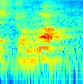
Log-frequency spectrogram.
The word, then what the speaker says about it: stomach: जैसे CH वाला देखिए, अगर हम लिखते हैं STOMACH तो ये उच्चारण इसको पढ़ा जाता है स्टोमक ना, तो स्टोमक होगा तो इसमें क्या लगेगा, एस लगेगा।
